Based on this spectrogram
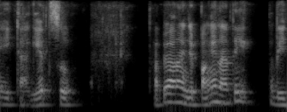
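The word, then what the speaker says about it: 一ヶ月: Ini artinya sebenarnya sama, cara bacanya juga sama ya. Ikagetsu.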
